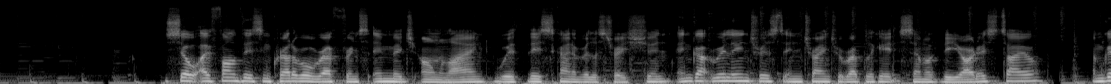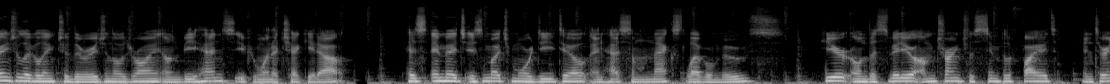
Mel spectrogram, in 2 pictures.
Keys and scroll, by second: 0.7 ctrl+alt+z, 1.8-3.4 typing, 4.1 ctrl+x, 5.0 ctrl+shift+v, 7.8 v, 9.0-9.9 v, 10.4 ctrl+i, 11.3 ctrl+u, 14.2 v, 15.6 v.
